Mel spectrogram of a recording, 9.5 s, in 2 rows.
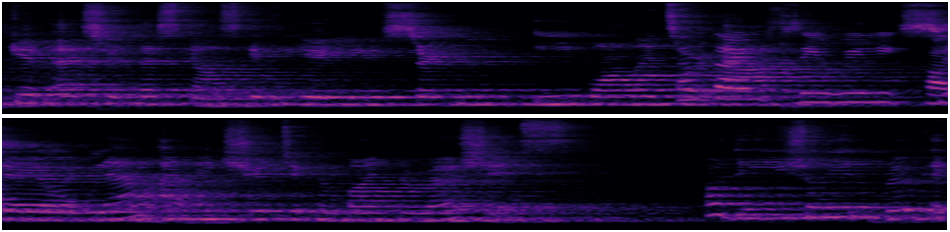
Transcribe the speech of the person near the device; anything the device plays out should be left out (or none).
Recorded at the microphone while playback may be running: Sometimes they really cut the waiting time.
